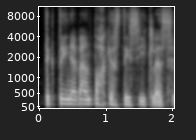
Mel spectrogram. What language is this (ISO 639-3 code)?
lit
